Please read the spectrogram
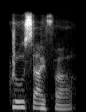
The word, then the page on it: crucifer: Indian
